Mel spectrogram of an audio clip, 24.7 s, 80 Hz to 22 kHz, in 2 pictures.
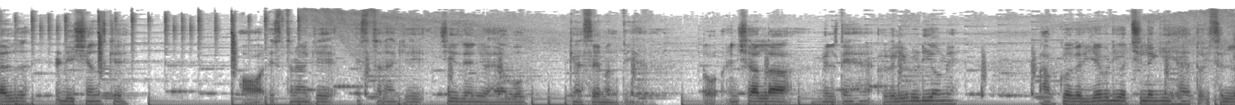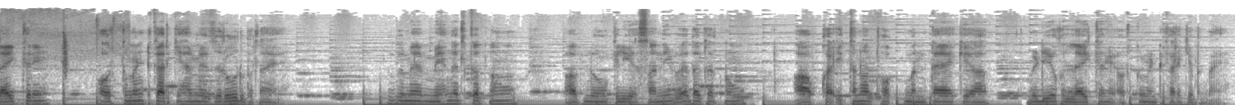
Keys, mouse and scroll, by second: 0.4-1.0 scroll down 1.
